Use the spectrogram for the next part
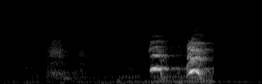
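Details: Hunting dogs let loose in the forest, barking on a scent trail: a faint yelp, then two loud, sharp, ringing barks in quick succession about half a second apart.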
